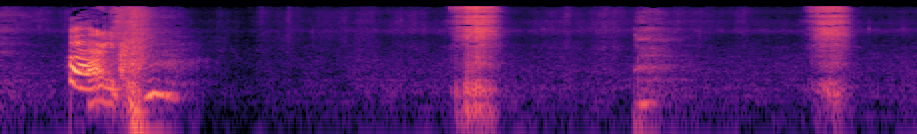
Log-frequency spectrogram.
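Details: Very snotty morning, induced sneeze: one forceful wet sneeze, then three softer sniffs and snorts with quiet gaps; sneezing with nasal congestion.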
